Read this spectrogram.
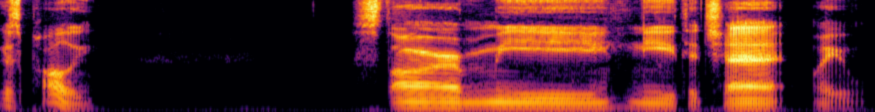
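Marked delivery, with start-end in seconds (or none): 1.8-3.9 slow, loud Jamaican patois; Jamaican accent. Retold or imitated. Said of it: "He said in his thick Jamaican accent".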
